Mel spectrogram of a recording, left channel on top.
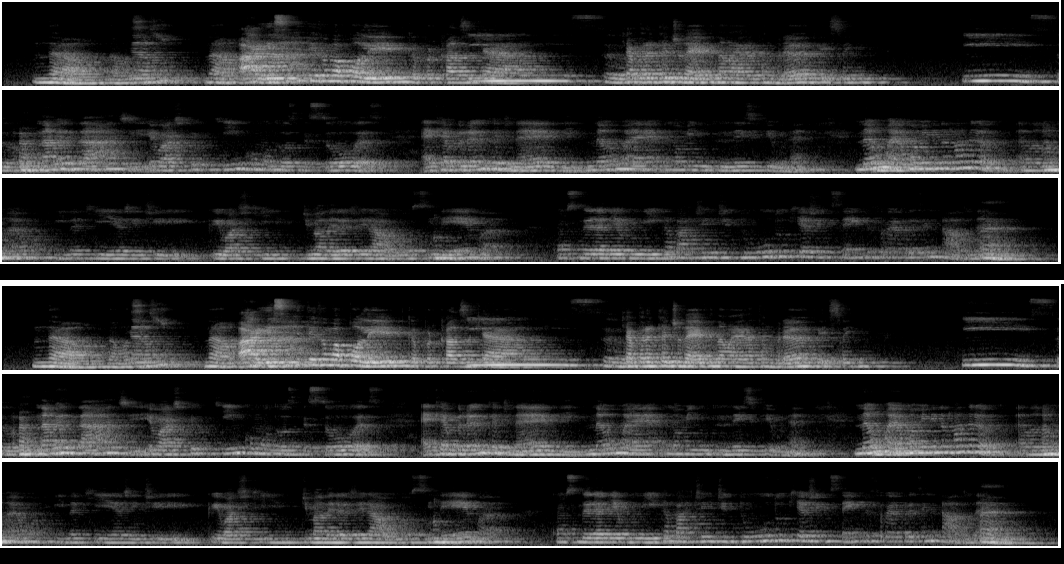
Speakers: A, on the right; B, on the right.
A: Não, não
B: não?
A: assisti. Não. Ah,
B: Que
A: esse
B: tá
A: que teve uma polêmica por causa
B: Isso,
A: que a, que a Branca de Neve não era tão branca, isso aí.
B: isso.
A: É.
B: Na verdade, eu acho que o que incomodou as pessoas é que a Branca de Neve não é uma menina, nesse filme, né? Não
A: Uhum,
B: é uma menina padrão. Ela não
A: uhum,
B: é uma menina que a gente, que eu acho que de maneira geral, no cinema,
A: uhum.
B: consideraria bonita a partir de tudo que a gente sempre foi apresentado, né?
A: É.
